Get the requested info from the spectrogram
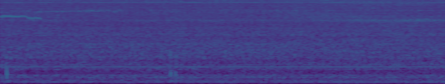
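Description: Steady kitchen background of a low hum and an even hiss while batter cooks in a rectangular frying pan on the stove.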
